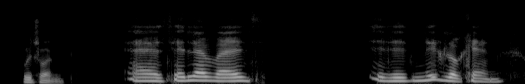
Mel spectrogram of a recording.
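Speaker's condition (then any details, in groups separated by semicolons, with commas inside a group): Cerebral palsy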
